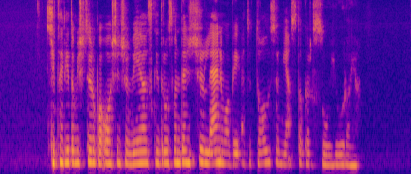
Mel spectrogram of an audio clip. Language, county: Lithuanian, Telšiai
